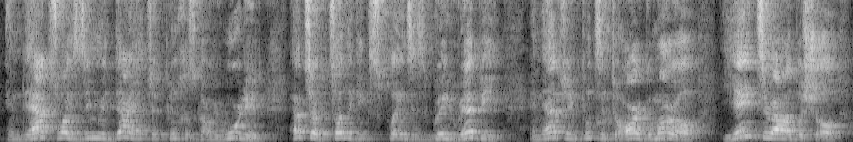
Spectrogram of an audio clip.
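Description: A woman's voice: a little high, a little mellow. A woman with giving an explanatory religious lecture in an emphatic way, posing rhetorical questions. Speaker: religious teacher. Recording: roomy, echoing sound.

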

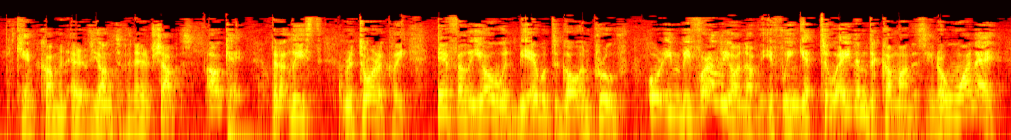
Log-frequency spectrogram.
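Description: A man's voice: on the high side, very animated, quick pace, few pauses, fairly bright tone, breathy edge. A man teaching a religious lesson in a sing-song, argumentative way, with rhetorical questions and emphatic repetition. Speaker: Talmud teacher.

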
